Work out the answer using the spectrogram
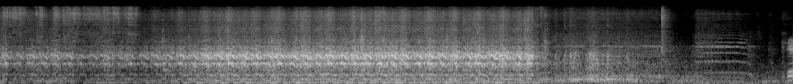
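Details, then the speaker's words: Homemade 200 A DC portable welder (WWII aircraft generator driven by a 1946 Austin Dorset four-cylinder pushrod engine), choke on, with gasoline poured into the carburettor: even cranking at about four turns a second with no firing, then it stops; owner suspects no spark. "looks like we don't have any spark so uh I think I'm going to go ahead and um build my wheels anyways"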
